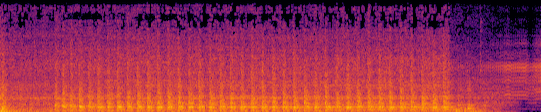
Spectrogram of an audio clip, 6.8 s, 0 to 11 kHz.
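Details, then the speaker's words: Upright AB62RT boom lift engine, sat over a year, with a replacement fuel pump loosely fitted: it catches, chugs unevenly for about five seconds, then dies; still a fuel-starvation issue, and the owner suspects the new pump is no good. "it's still a fuel issue and I'm wondering if that pump is just no good"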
